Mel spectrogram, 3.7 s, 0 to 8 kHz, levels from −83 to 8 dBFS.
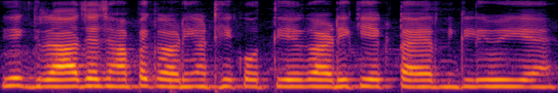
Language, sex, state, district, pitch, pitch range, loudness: Hindi, female, Delhi, New Delhi, 220 Hz, 215-225 Hz, -15 LUFS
